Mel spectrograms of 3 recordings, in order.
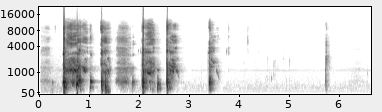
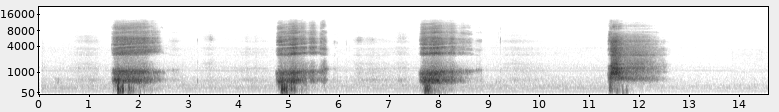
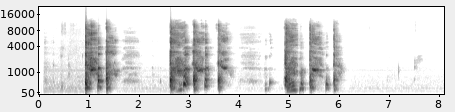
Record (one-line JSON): {"cough_length": "6.7 s", "cough_amplitude": 32768, "cough_signal_mean_std_ratio": 0.3, "exhalation_length": "14.6 s", "exhalation_amplitude": 26537, "exhalation_signal_mean_std_ratio": 0.34, "three_cough_length": "8.1 s", "three_cough_amplitude": 32768, "three_cough_signal_mean_std_ratio": 0.34, "survey_phase": "beta (2021-08-13 to 2022-03-07)", "age": "18-44", "gender": "Male", "wearing_mask": "No", "symptom_cough_any": true, "symptom_runny_or_blocked_nose": true, "symptom_sore_throat": true, "symptom_fatigue": true, "symptom_headache": true, "symptom_other": true, "smoker_status": "Ex-smoker", "respiratory_condition_asthma": false, "respiratory_condition_other": false, "recruitment_source": "REACT", "submission_delay": "2 days", "covid_test_result": "Positive", "covid_test_method": "RT-qPCR", "covid_ct_value": 22.0, "covid_ct_gene": "E gene", "influenza_a_test_result": "Negative", "influenza_b_test_result": "Negative"}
